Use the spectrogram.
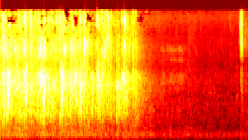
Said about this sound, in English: Yeah, we can clap at that. Good news.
